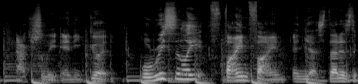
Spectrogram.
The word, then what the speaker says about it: Fifine: honest opinion like always my contact over at fine fine did specifically say that is how you pronounce the name of this company fine fine I don't know how this becomes this but you know that's just the way it is so this is a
